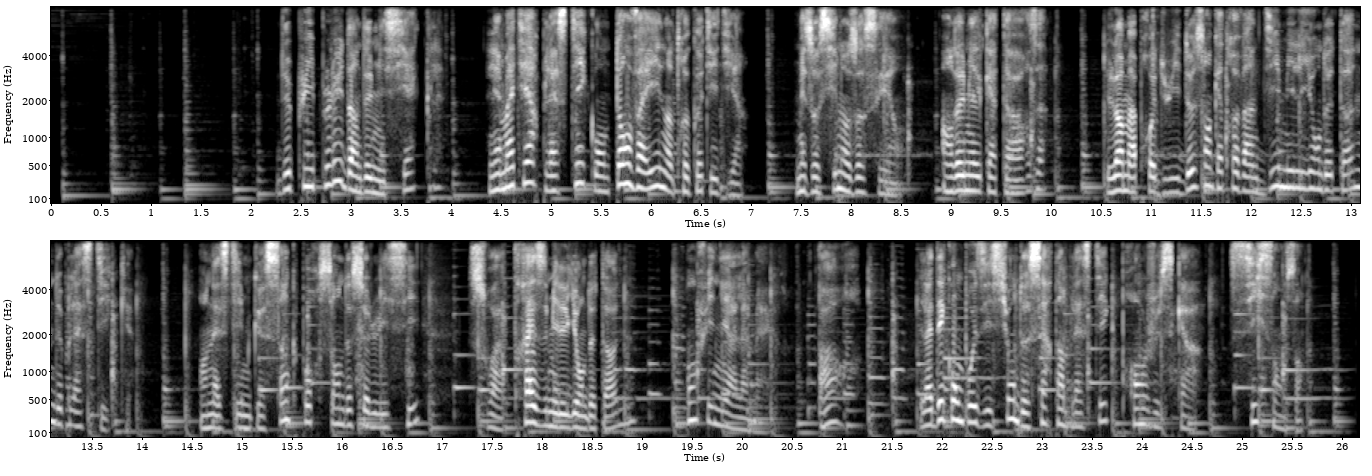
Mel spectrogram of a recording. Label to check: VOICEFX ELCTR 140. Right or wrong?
Wrong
